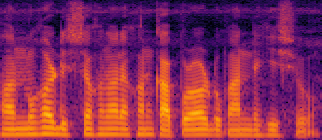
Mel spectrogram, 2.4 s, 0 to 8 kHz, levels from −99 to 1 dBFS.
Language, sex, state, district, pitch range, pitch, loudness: Assamese, male, Assam, Hailakandi, 110-125 Hz, 120 Hz, -22 LUFS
